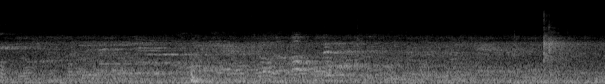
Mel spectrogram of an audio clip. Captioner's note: chatter of audience and players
